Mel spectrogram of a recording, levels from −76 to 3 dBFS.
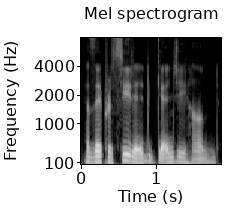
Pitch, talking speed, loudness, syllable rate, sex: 110 Hz, 160 wpm, -17 LUFS, 5.1 syllables/s, male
